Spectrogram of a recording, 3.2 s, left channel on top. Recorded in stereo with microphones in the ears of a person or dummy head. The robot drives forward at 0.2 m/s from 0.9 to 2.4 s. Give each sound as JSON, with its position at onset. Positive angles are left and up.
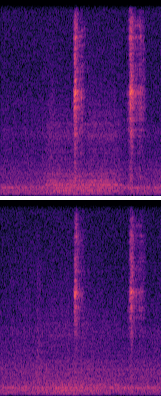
{"t": 1.5, "sound": "a rattle", "side_deg": 50, "distance_m": 0.8}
